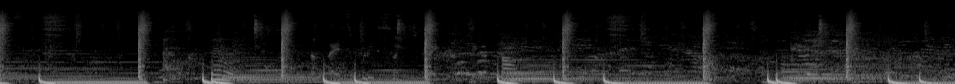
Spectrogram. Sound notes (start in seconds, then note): 6.6 laughs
